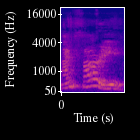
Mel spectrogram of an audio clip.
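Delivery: normal talking voice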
